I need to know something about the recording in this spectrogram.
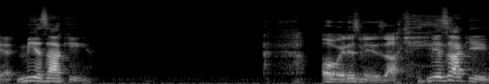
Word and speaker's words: Miyazaki: to say it title try to say it Miyazaki oh it isn't music hockey look I pronounced it right great yeah so the miyazaki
